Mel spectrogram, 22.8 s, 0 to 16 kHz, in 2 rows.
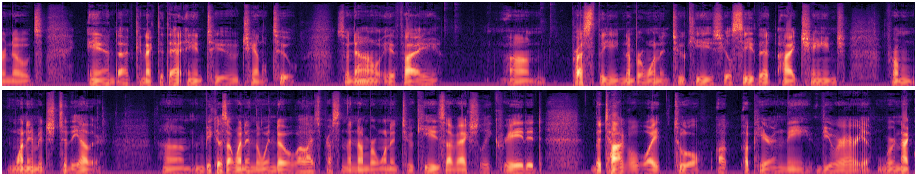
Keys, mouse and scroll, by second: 5.6 click, 6.8 click, 8.8 1, 9.6 2, 10.9 1, 12.0 2, 12.7 1, 13.2 2, 14.6 1.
